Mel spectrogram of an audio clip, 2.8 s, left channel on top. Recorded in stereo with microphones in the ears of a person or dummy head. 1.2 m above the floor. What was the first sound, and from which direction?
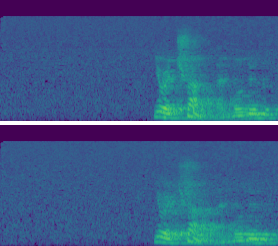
A man speaking, 45° left (ahead or behind).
